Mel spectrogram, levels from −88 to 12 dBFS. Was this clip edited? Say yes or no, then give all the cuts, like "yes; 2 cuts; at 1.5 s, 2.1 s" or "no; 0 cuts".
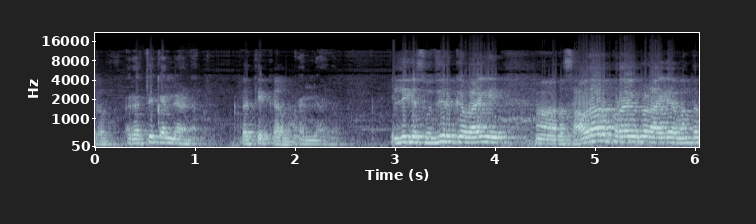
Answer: yes; 1 cut; at 2.8 s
